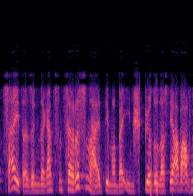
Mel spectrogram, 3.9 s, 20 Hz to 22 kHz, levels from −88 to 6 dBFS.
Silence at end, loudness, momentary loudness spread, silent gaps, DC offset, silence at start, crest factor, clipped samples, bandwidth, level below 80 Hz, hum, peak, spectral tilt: 0 s; -22 LUFS; 6 LU; none; under 0.1%; 0.1 s; 16 dB; under 0.1%; 5 kHz; -60 dBFS; none; -6 dBFS; -8 dB/octave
